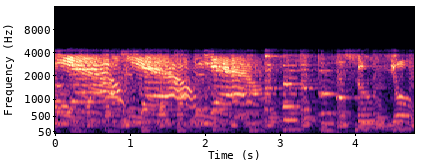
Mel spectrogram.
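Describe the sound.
Singing voices imitate a cat's meowing in drawn-out, wavering notes over loud, continuous upbeat music, the mock meows repeating throughout the song with no pause.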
